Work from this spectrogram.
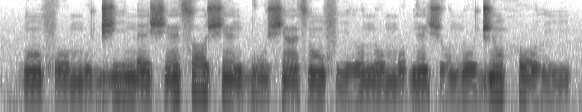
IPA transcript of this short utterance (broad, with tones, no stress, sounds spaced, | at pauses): ɡ͡b ɔ̃˨ f o˨ m u˨ d͡ʒ i˧ n ɛ˨ ʃ ɛ̃˨˦ s ɔ˦ ʃ ɛ̃˧ ɡ͡b u˧ ʃ ã˧ s ɔ̃˨ f i˨ l o˨˦ n o˧ m o˧ ɡ ɛ̃˧ ʃ o˨ n o˧ d͡ʒ ɔ̃˦ h o˦˨ l i˨˦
